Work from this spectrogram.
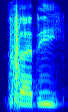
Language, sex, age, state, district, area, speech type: Tamil, female, 45-60, Tamil Nadu, Madurai, urban, read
